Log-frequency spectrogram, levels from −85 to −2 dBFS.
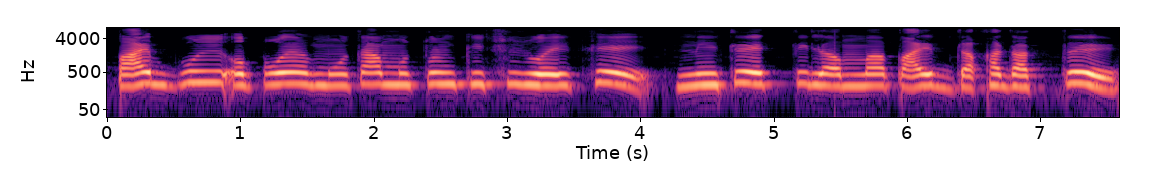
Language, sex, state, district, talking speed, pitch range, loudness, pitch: Bengali, male, West Bengal, Kolkata, 95 wpm, 220-250 Hz, -19 LUFS, 235 Hz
